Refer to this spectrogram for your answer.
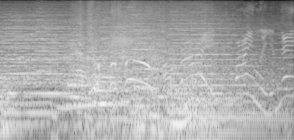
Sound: cheers

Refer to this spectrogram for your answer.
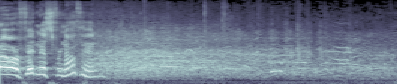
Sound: audience laughing

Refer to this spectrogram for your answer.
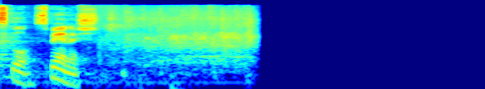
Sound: audience applauding

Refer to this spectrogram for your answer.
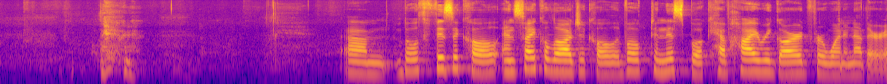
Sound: chuckle

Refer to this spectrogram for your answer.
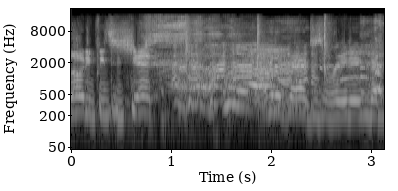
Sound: laughing

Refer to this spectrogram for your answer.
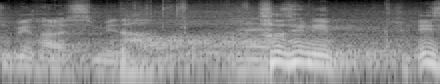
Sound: nom nom nom

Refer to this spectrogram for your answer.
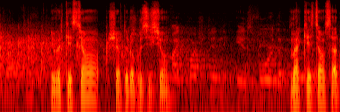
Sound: applause

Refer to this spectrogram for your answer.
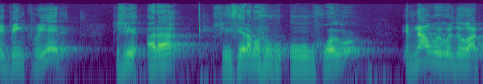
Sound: speaking spanish

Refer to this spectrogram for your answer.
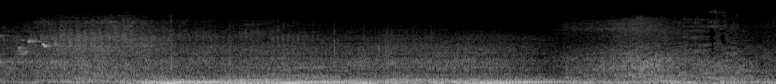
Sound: revving car engine

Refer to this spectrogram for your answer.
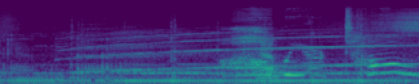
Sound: sirens blaring

